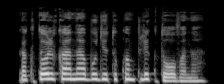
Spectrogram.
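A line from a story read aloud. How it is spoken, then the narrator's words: Calm composed reply. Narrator (Russian): ответила спокойным голосом Даша, сумев взять себя в руки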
